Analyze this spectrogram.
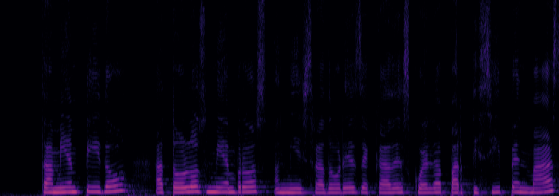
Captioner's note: speaking in foreign language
